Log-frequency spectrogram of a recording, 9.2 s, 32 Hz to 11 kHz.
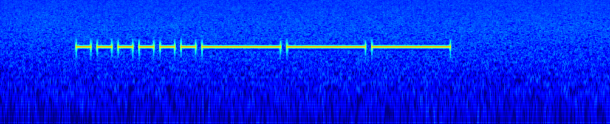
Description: Beep code, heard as beeps, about 1220 Hz. 6 short, 3 long.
